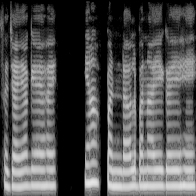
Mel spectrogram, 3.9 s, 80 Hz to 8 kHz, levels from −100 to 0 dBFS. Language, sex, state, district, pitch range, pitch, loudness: Hindi, female, Bihar, Jamui, 235-240 Hz, 235 Hz, -17 LUFS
